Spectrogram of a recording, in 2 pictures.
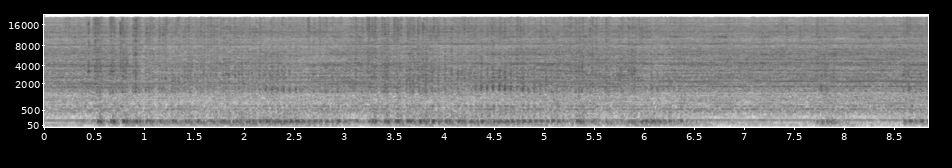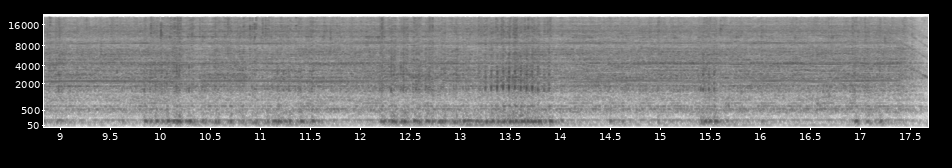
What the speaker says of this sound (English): You want to mix this on a relatively low speed so that you don't make a mess.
